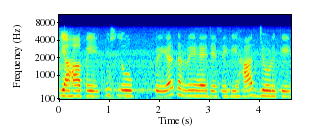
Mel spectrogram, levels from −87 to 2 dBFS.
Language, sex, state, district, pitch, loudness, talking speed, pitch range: Hindi, female, Maharashtra, Gondia, 205 Hz, -19 LUFS, 165 wpm, 200-215 Hz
